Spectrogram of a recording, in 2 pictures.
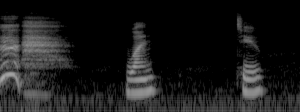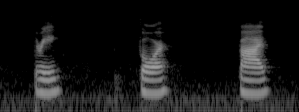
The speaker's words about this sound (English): Each hollow inhale is followed by a quick exhale.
